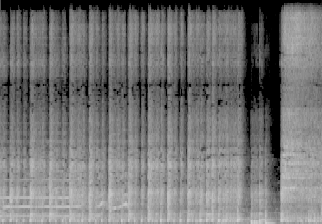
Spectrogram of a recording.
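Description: Tamborazo band playing live: tambora bass drum and snare drive a fast beat under saxophones holding notes, with a short drum break near the end.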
